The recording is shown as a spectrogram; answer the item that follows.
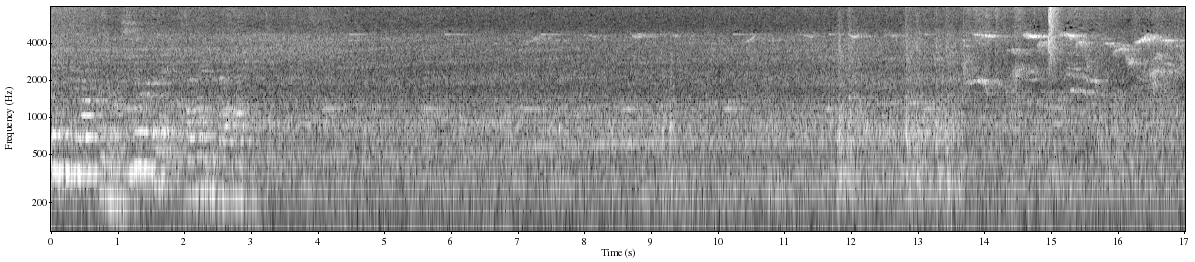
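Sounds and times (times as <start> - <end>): train wheels rumbling on rails: 0.0 - 17.0
faint high squeals: 7.0 - 10.5, 13.7 - 17.0.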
